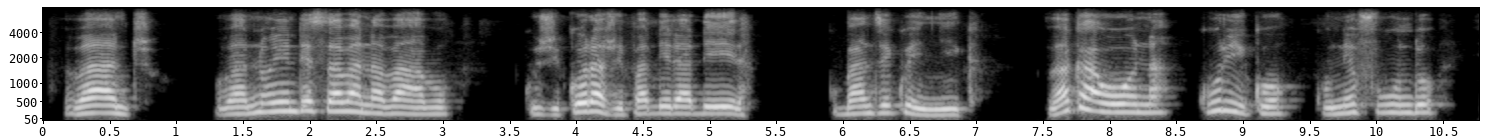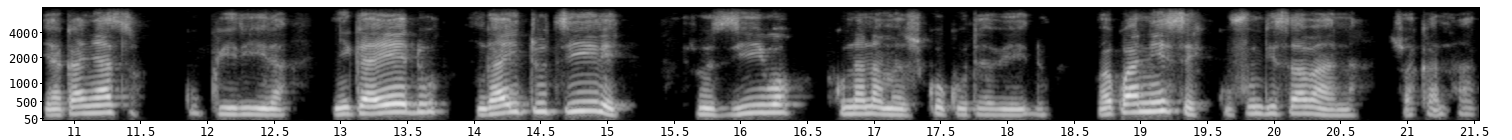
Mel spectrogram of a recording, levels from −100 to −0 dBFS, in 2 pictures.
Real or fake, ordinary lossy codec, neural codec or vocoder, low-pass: real; Opus, 24 kbps; none; 7.2 kHz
